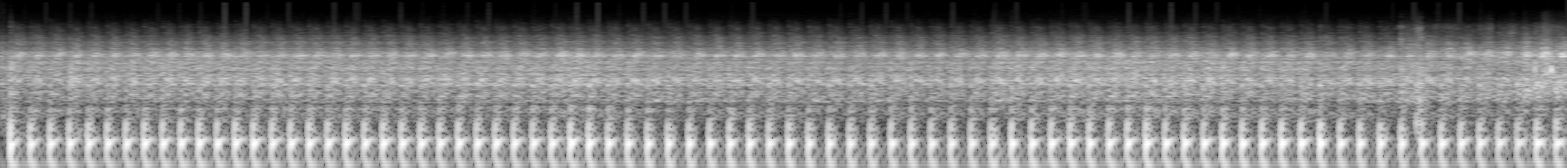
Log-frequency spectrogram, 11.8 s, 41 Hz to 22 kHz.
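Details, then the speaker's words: Royal Enfield 500 single after full engine rebuild (new mains, forged steel conrod with roller big end, forged piston, alloy barrel) and minor adjustments: steady thump about 3.5 beats per second, even tickover, no misses, starting easily; normal healthy idle. "seems to be running well enough sounds happy enough we life and it's ticking over nice and steady starting easily"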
